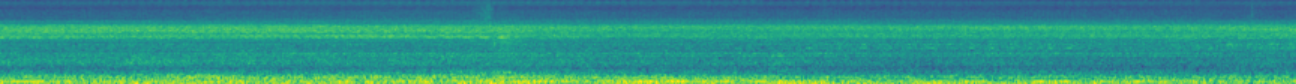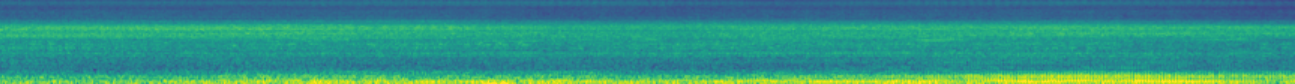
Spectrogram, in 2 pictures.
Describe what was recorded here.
In the parking lot, Cicada sounds, Traffic Sound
